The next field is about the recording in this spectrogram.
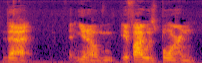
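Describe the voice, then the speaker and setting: A man in his twenties from Florida, musing slowly on faith and choice in a casual discussion. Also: mid-range voice, flat delivery, fairly bright tone. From Florida, USA. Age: 20s. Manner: slow, reflective, pauses mid-thought. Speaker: podcast guest. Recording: distant mic, faint room noise.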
